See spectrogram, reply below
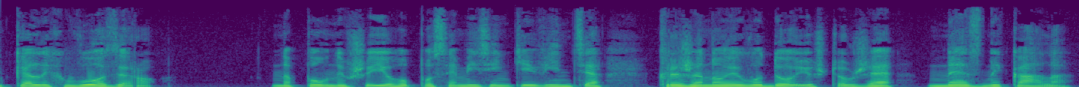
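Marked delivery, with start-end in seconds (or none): none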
